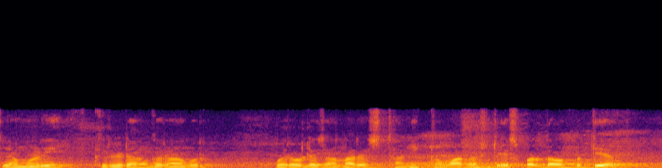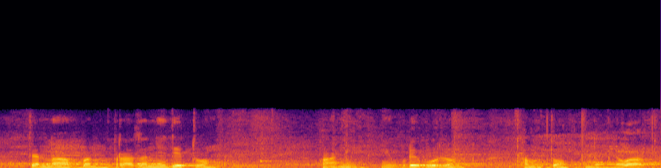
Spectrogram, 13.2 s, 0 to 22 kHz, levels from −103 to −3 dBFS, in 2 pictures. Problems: constant background noise, continuous background conversations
